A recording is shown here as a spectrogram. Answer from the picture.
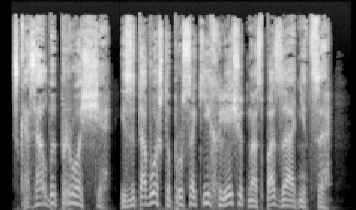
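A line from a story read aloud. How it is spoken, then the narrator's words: Whisper. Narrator (Russian): прошептал Мусса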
